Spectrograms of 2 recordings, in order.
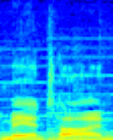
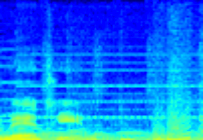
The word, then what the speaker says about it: Mantine: Alright, Mantine is its evolution, which I always mispronounce as Mantine, but I think is actually Mantine.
